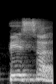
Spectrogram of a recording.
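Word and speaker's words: pestle: Next दोस्तों पेशल, जिसमें टी का उच्चारण नहीं हो रहा है, पेशल मीन्स होता है मुसल, एक तरह का जो है समझ सकते हैं मुसल क्या होता है।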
